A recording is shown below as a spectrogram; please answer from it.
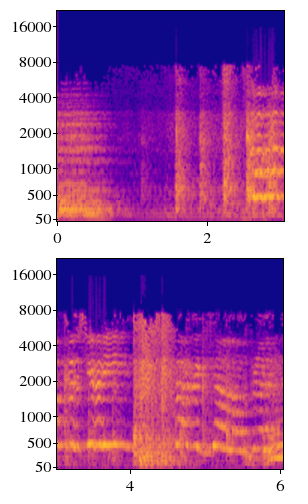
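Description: Organ bridge music fading out about a second in, then a few sharp knocks and voices starting up.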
